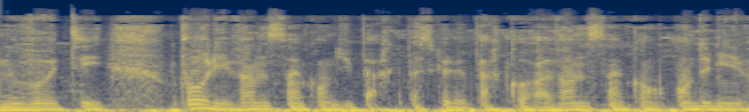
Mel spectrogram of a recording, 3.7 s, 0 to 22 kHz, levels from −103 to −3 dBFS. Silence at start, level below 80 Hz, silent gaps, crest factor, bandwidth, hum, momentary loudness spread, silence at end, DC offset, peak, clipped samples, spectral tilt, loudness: 0 s; -22 dBFS; none; 10 dB; 14 kHz; none; 2 LU; 0 s; under 0.1%; -6 dBFS; under 0.1%; -4.5 dB/octave; -17 LUFS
